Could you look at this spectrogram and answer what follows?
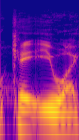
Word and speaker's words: Key: O K E Y Key.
